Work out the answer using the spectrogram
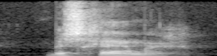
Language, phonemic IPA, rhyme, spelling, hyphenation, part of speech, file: Dutch, /bəˈsxɛr.mər/, -ɛrmər, beschermer, be‧scher‧mer, noun, Nl-beschermer.ogg
- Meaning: protector, guardian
